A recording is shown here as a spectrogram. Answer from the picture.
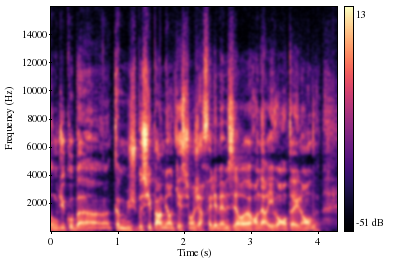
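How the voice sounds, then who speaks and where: A man speaks over noticeable background noise. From France, Ain department. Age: 40s. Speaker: teacher. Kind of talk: interview. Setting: in-person interview in Thailand. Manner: halting, many hesitations.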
